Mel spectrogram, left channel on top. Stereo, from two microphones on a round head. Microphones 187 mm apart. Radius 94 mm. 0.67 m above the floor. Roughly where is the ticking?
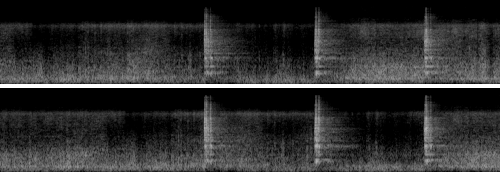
Centre.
